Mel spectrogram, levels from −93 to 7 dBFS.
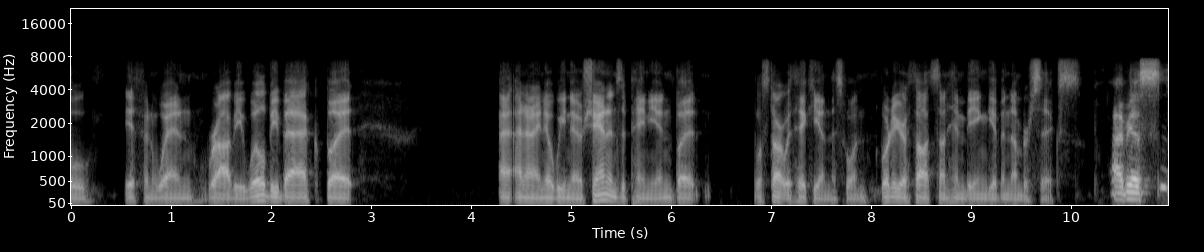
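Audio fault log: No fault in this clip.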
